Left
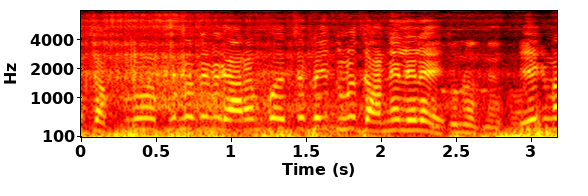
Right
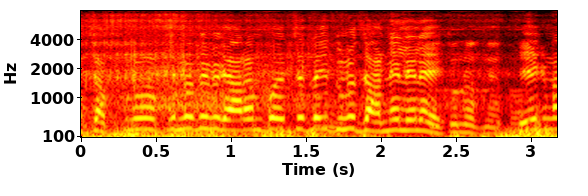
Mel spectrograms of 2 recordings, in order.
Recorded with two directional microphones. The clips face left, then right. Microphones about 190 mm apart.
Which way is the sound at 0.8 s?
55° right (ahead or behind).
